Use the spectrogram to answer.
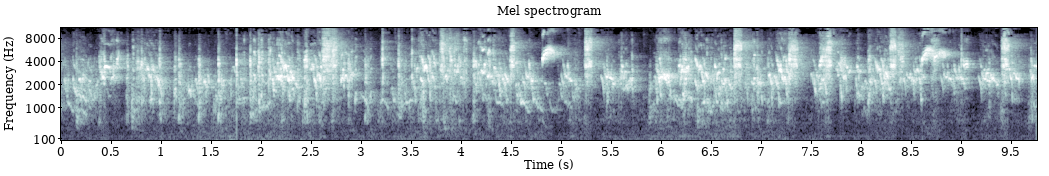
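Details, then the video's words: Pet budgies keep up a busy stream of chirps, squeaks and harsh warbling notes, overlapping one another with barely a break, in a small indoor space. "CUTE PET BUDGIES CHIRPING"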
